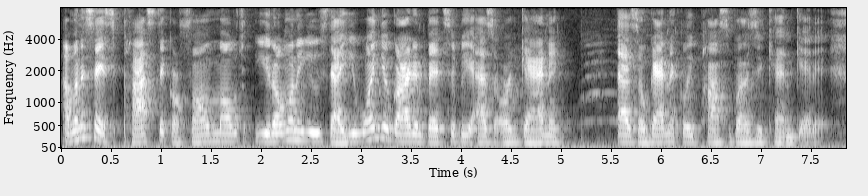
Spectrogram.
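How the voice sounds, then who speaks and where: Amid audible room echo, a woman with a very deep, low voice speaks very fast with ordinary pitch variation. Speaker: gardening YouTuber. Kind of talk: casual tutorial. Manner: occasionally fumbling words.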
